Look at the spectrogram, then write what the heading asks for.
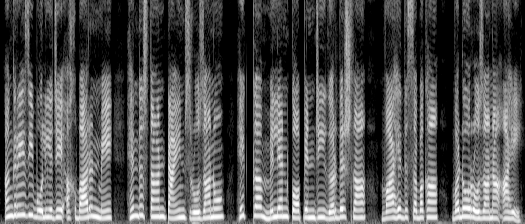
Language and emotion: Sindhi, neutral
